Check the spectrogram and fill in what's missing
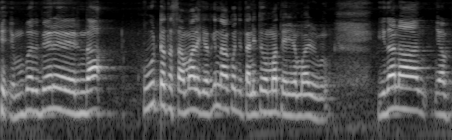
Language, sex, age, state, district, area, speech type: Tamil, male, 18-30, Tamil Nadu, Sivaganga, rural, spontaneous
